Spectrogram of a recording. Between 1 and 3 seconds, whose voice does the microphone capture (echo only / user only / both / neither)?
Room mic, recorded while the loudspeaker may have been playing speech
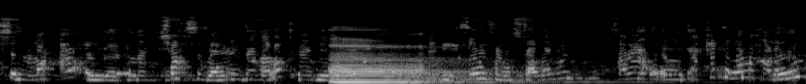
echo only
